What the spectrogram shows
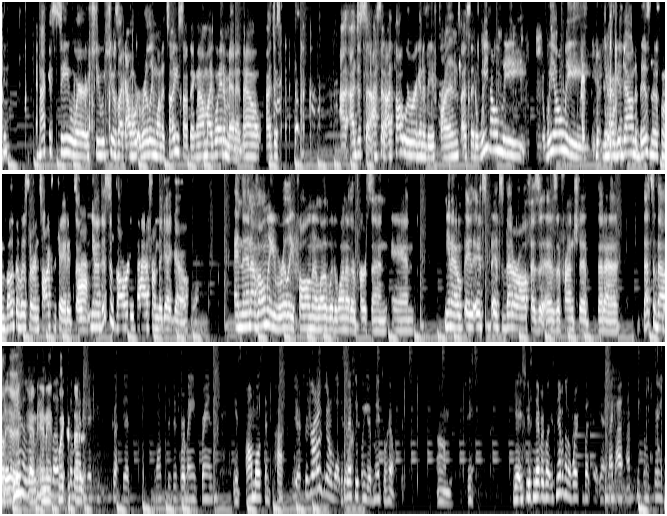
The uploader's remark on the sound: Please excuse audio quality due to the coronavirus we have to practice this social distancing thing..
